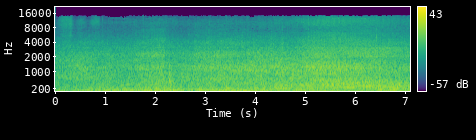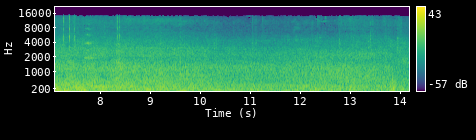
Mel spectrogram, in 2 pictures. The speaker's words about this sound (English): Some guys making a U-turn, like a really big truck. He's trying to make a U-turn on a really tight space. So that's what you're hearing.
